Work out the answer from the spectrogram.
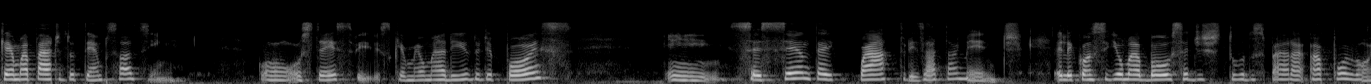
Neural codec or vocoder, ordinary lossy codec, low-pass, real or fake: codec, 16 kHz, 4 kbps, X-Codec, HuBERT features, trained on LibriSpeech; none; 7.2 kHz; fake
